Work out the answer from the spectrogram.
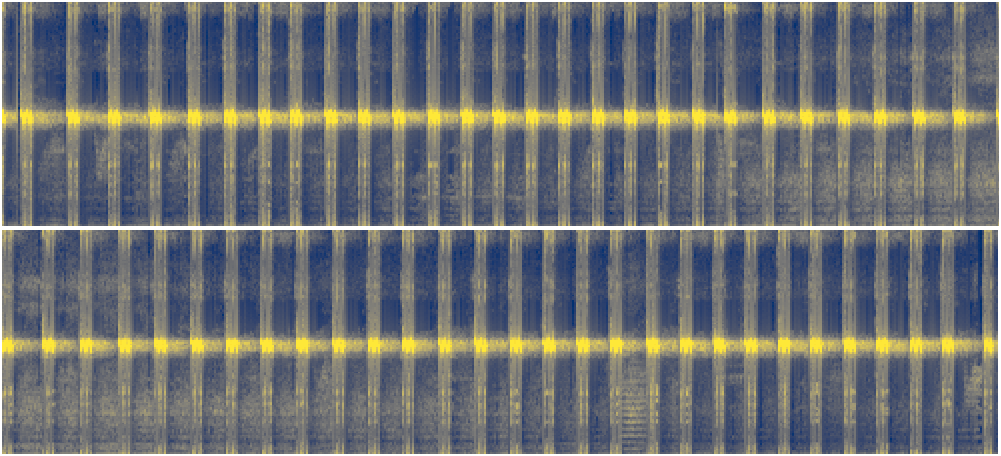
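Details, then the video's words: Black and field crickets chirping loud and clear, the steady krik krik kind also meant as night-time sleep sound: evenly spaced shrill pulses about three a second across the whole stretch, with a faint low rumble midway. "Suara Jangkrik "Krik Krik" Keras Dan Jernih"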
